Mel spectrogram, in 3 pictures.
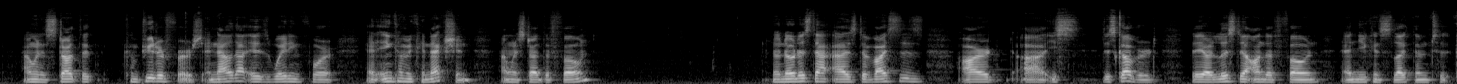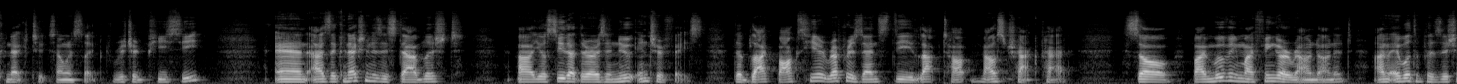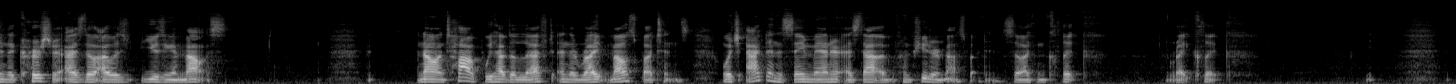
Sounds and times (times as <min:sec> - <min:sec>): Speech: 0:00.2 - 0:06.0, 0:07.6 - 0:16.7, 0:17.3 - 0:31.5, 0:33.3 - 0:40.2, 0:40.8 - 0:41.6.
